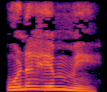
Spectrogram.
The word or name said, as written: ಒಣಹೆಮ್ಮೆ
